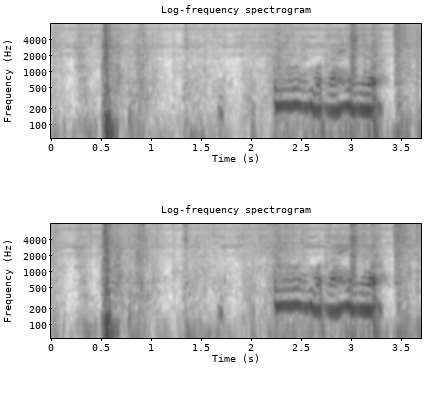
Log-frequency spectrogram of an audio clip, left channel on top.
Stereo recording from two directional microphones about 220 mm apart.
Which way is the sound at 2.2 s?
Centre (ahead or behind).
